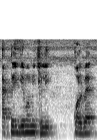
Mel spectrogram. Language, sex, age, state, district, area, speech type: Bengali, male, 45-60, West Bengal, Birbhum, urban, spontaneous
